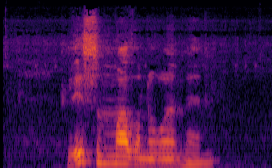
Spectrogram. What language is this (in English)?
Kabyle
